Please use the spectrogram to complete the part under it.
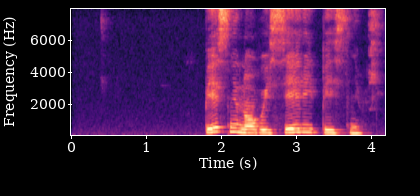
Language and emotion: Russian, neutral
